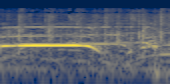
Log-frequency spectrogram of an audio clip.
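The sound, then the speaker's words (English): A crowd at an event in Florida applauds and cheers for Magic Foot, with scattered clapping and a loud, sustained whistle that slides downward, lively over a short burst. “A huge shout out to Magic Foot for making it happen, ladies and gentlemen. A round of applause.”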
